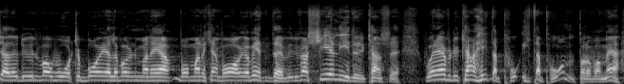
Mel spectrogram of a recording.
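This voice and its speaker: A man's voice: sits high, fairly bright tone. A young man preaching a casual, joking sermon, informal and rambling with fillers. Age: young adult.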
